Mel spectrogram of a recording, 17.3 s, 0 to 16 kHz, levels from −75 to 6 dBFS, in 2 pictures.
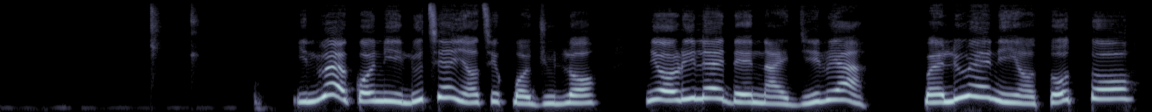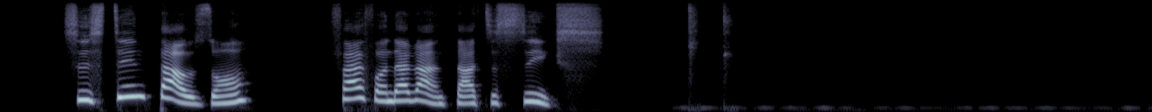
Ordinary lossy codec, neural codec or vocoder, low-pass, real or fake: none; autoencoder, 48 kHz, 32 numbers a frame, DAC-VAE, trained on Japanese speech; 14.4 kHz; fake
